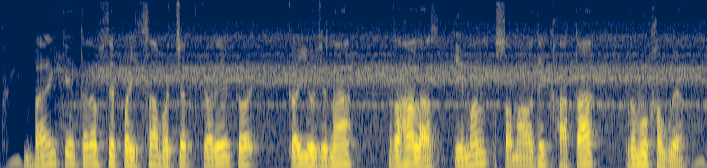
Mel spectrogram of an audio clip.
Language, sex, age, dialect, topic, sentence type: Bhojpuri, male, 25-30, Western, banking, statement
